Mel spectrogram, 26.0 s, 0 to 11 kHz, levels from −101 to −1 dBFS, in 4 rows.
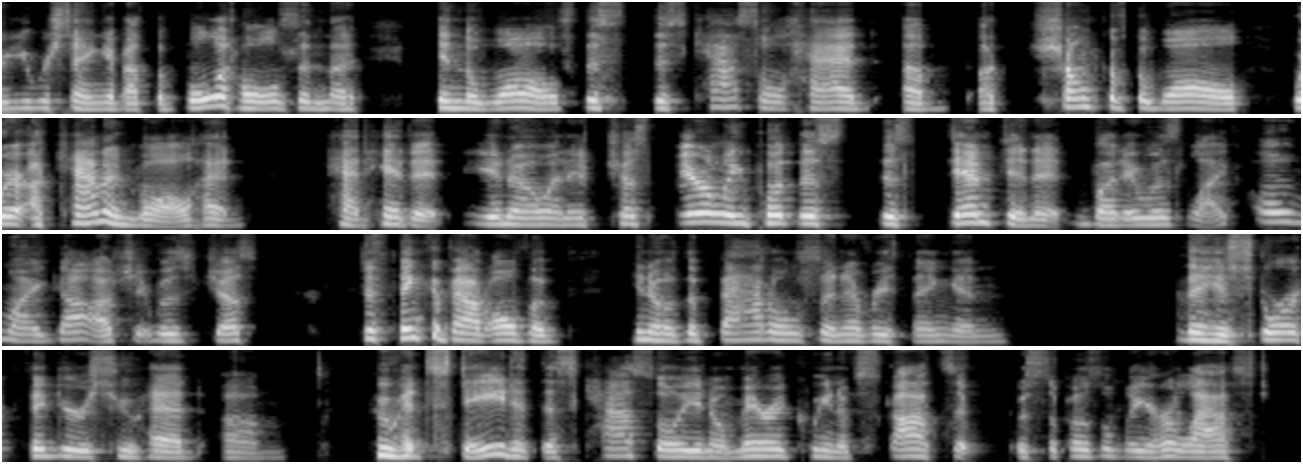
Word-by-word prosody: you 195 +2 -6
were 200 - -5
saying 185 -3 -1
about 170 -1 -2
the - - -2
bullet 235 +6 +7
holes 195 -2 0
in 185 -3 -2
the 175 -1 -4 0.4
in 200 -1 +3
the 190 - +2
walls, 185 -1 +1
this 215 -1 0
this 205 0 -2
castle 225 -3 -8
had 185 -1 -1 0.2
a 175 -2 0 0.2
a 180 0 -6 0.2
chunk 235 0 +1
of - - +2
the - - +1
wall 190 -3 +2 0.2
where 215 -1 +6
a - - +2
cannonball 190 - +2
had 170 -2 -5 0.4
had - - -1
hit - - 0
it, - - +1
you 205 -3 +1
know, 190 -2 0
and 185 0 -5
it 185 0 -9
just 215 -1 -4
barely 250 -2 +7
put 230 +2 +3
this 215 0 +3 0.2
this 205 -1 +2 0.2
dent 240 +1 +6
in 175 - +2
it, 170 - -2
but 185 -3 -2
it 180 +1 -1
was 190 0 -3
like, - - -11
"Oh 270 0 0
my 190 -7 -6
gosh," 215 +5 -4
it - - -11
was 185 -1 -4
just 195 +1 -3 0.5
to 245 - +3
think 260 +2 +4
about 200 -4 +4
all 200 +2 +4
the, 175 -4 -1 0.4
you 220 - -1
know, 195 -2 +2
the 185 +1 -4
battles 205 -2 -4
and 180 -2 -2
everything 175 -1 -6
and 160 +1 -12 0.9
the 210 -1 +5
historic 200 +3 +1
figures 195 -4 +1
who 180 -1 -4
had, 165 -2 -1
um, 155 -1 -15 0.4
who 225 - +7
had 195 - +3
stayed 245 0 +2
at 195 - -4
this 165 -1 -6
castle, 205 -2 -4
you 180 - +4
know, 170 -3 -4
Mary, 200 +3 +1
Queen 180 -2 -6
of 160 - -8
Scots, 195 +2 -1
it - - -4 0.2
was 180 -1 -9
supposedly 190 -1 -6
her 185 +3 -1
last, 170 -1 -2
195 Hz, 200 wpm, -23 LUFS, 180-210 Hz, 0.9 s, bullet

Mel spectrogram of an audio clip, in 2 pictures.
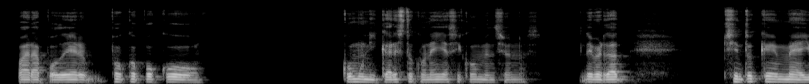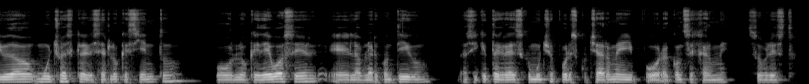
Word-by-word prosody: para 115 0 0
poder 110 0 +3 0.2
poco 125 0 0
a - - -10
poco 115 -3 +1 1.4
comunicar 120 -2 +2
esto 115 +1 +1
con 115 0 -3
ella, 115 0 +1
así 115 - -6
como 115 - -5
mencionas. 110 +1 -8 0.3
De 120 - 0
verdad, 115 0 +3 0.9
siento 130 +1 +1
que 130 -1 +3
me 120 0 +3
ha - - +3
ayudado 120 +2 +4
mucho 125 +2 0
a - - +4
esclarecer 120 -5 -1
lo 120 - -1
que 115 - -5
siento, 120 +7 -3 0.3
o 110 0 -2
lo 110 0 -1
que 110 - 0
debo 115 +3 +7
hacer, 130 +1 0
el 110 0 -2
hablar 110 +1 -1
contigo. 115 +1 -1 0.3
Así 110 0 -7
que - - -2
te 120 - +1
agradezco 110 +1 +1
mucho 115 -1 0
por 115 -1 0
escucharme 115 +2 0
y 110 - 0
por 110 -1 -2
aconsejarme 105 -1 -4
sobre 105 +1 -3
esto. 105 0 -8
115 Hz, 165 wpm, -23 LUFS, 110-120 Hz, 1.4 s, debo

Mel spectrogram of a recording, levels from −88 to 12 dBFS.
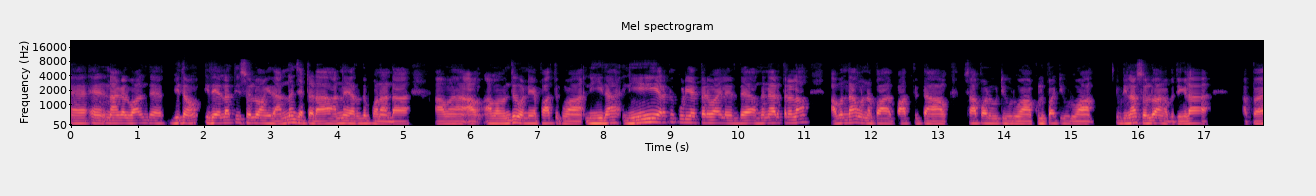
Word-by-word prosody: ஆ, - - +2 0.2
ஆ - - +4 0.2
நாங்கள் 125 0 +2
வாழ்ந்த 135 +1 -2 0.4
விதம். 130 -1 +1 0.2
இதை 135 0 +2
எல்லாத்தயும் 145 +3 -3
சொல்லுவாங்க. 130 -2 +2
"இது 115 - +1
அண்ணன் 145 +6 -1
சட்டைடா, 120 -3 +2 0.2
அண்ணன் 120 +1 +1
எறந்து 115 +2 -2
போனான்டா. 105 -1 +1 0.6
அவன் 110 0 -1 0.2
அ - - +4 0.3
அவன் 115 0 +1
வந்து 130 +5 +2
உன்னைய 120 -1 0
பாத்துக்குவான். 115 -3 +1
நீ 120 - +3 0.2
தான் 145 +2 -1 0.2
நீ 125 +2 +3 0.4
இறக்கக்கூடிய 160 -1 -3 0.2
தருவாயில 135 -2 +1
இருந்த. 120 +1 -2 0.2
அந்த 125 +1 -5
நேரத்தில 140 0 0
எல்லாம் 160 +4 0 0.4
அவன் 130 +2 -2
தான் 150 0 +1
உன்னை 120 -3 -2
பா 115 - +4 0.2
பாத்துக்டான். 115 -1 0 0.4
சாப்பாடு 120 0 +1
ஊட்டி 115 0 -6
உடுவான், 110 -1 +2
குளிப்பாட்டி 120 0 -1
உடுவான்." 110 -1 +2 0.4
இப்படியெல்லாம் 135 +4 0
சொல்வாங்க 125 -1 +3
பாத்தீங்களா? 110 +3 +1 0.8
அப்ப - - -9
120 Hz, 145 wpm, -23 LUFS, 115-135 Hz, 0.8 s, ஆ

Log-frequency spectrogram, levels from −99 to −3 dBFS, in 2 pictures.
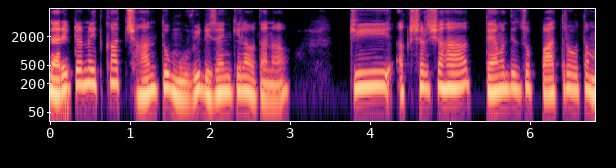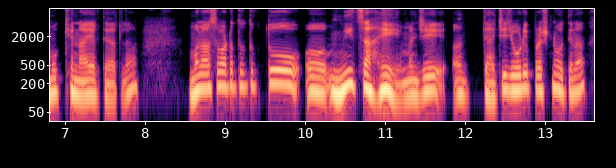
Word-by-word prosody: डायरेक्टरने 160 +10 +3
इतका 200 +2 -3
छान 125 +4 +1
तो 165 - +2
मूव्ही 115 +2 0
डिझाइन 130 +3 +1
केला 145 -1 0
होता 115 -5 -2
ना 95 0 -5 0.9
की 175 +1 +2
अक्षरशः 165 +4 -1 0.5
त्यामध्ये 155 +4 +1
जो 170 - -1 0.2
पात्र 130 +5 -2
होता 150 0 -3
मुख्य 130 +3 0
नायक 115 0 +1
त्याच्यातला, 110 +8 -6 0.7
मला 155 +3 +4
असं 165 +3 -1
वाटत 180 0 -2
होतं 175 +1 -5
की - - -18
तो 195 -2 +4
अ, 135 -1 +1 0.2
मीचं 175 +2 +5
आहे. 135 -6 +5
म्हणजे 120 +7 -1
अ, 125 - -3 0.3
त्याचे 105 +9 -2
जेवढे 150 +2 +3
प्रश्न 145 +3 -2
होते 135 -4 -1
ना. 145 +4 -1
145 Hz, 150 wpm, -21 LUFS, 125-165 Hz, 0.9 s, मीचं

